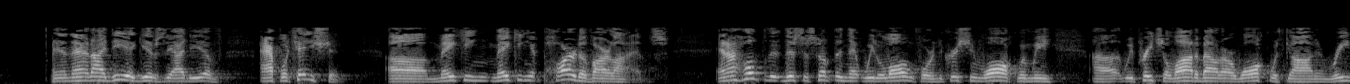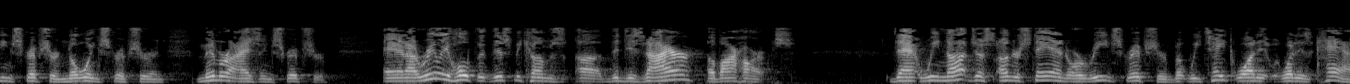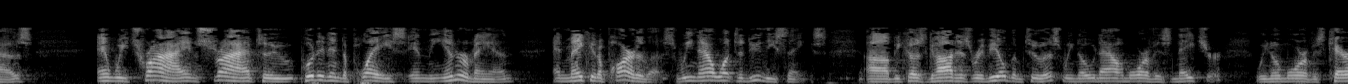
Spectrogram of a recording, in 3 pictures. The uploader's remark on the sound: Ketha Heights Baptist Church ~ Live Broadcast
